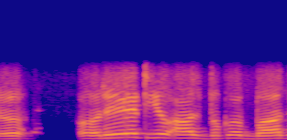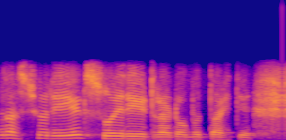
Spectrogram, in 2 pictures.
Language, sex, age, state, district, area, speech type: Kashmiri, male, 30-45, Jammu and Kashmir, Ganderbal, rural, conversation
